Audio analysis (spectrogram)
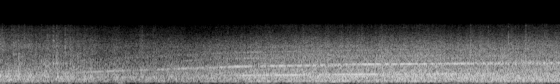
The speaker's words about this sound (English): Oh, yeah, brakes are dragging. I... Our rig's moving.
